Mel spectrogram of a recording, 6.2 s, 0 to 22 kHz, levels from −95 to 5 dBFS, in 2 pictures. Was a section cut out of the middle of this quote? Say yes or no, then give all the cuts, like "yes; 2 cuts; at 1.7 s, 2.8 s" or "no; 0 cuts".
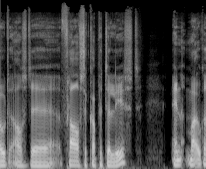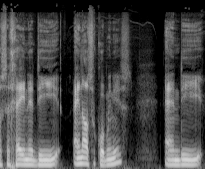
no; 0 cuts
